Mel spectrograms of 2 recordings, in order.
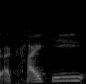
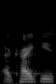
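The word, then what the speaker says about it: Akaike: um it stands for akiki i think is how you pronounce this name akaiki's information criterion and bic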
